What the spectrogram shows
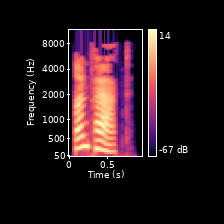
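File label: "unpacked", British English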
